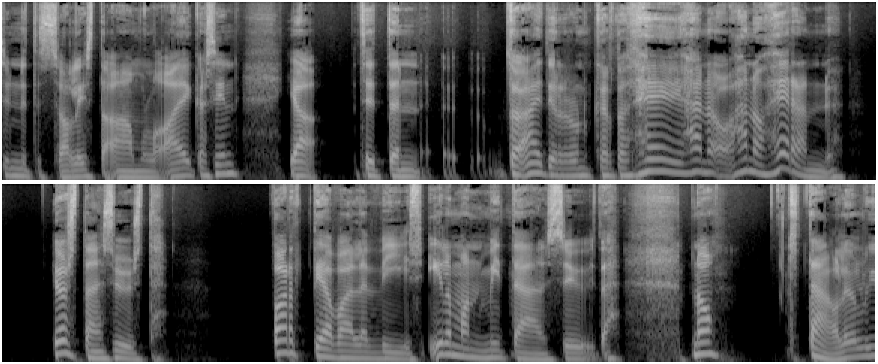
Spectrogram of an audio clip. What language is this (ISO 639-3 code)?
fin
